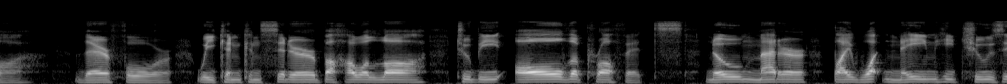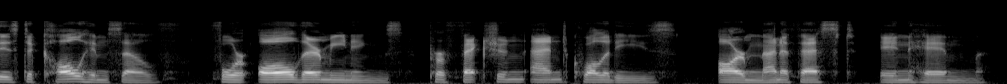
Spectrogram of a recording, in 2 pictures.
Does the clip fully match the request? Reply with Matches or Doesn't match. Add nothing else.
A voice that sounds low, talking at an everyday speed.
Doesn't match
